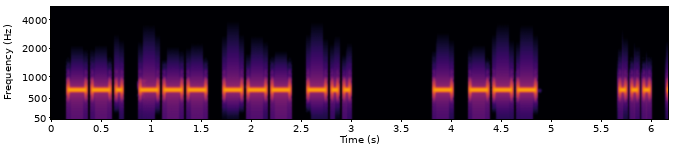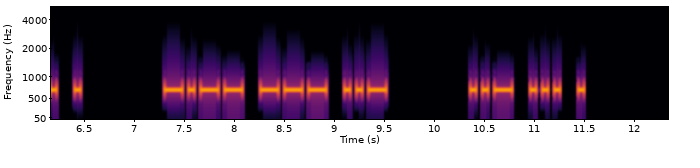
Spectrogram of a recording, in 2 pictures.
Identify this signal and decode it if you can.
Morse code, heard as a keyed tone, about 20 wpm, 700 Hz. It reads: GOOD TO SEE YOU USE
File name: UK MASTER QSOs TRAINING / 20WPM / UK MASTER QSOs 0067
